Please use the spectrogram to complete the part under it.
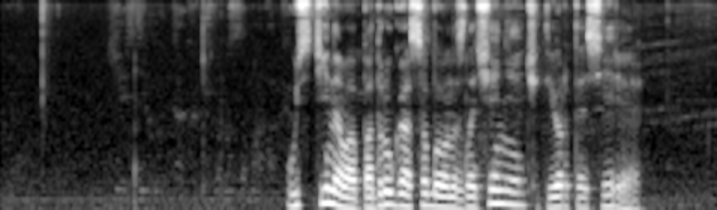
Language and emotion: Russian, neutral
